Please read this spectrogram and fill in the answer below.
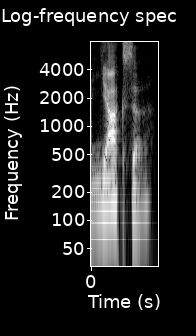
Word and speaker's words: Yakuza: actor for multiple roles once someone said Yakuza once only once though and then the rest are saying like uh Yak Yakuza right but a lot of times it gets cut even shorter for like the older like the other Japanese speakers up to this point and they would say yaksa which is like key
